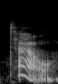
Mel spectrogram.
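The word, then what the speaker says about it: Tau: in the first place Tao is simply towel to rhyme with cow they don't you say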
